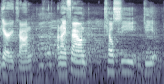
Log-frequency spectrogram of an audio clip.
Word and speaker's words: Dionne: and I found Kelsey Dionne. How is your last name pronounced? Oh, that's a good question. It's like Celine Dion, same pronunciation. Kelsey Dionne, aka the Arcane Library,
